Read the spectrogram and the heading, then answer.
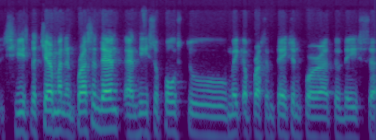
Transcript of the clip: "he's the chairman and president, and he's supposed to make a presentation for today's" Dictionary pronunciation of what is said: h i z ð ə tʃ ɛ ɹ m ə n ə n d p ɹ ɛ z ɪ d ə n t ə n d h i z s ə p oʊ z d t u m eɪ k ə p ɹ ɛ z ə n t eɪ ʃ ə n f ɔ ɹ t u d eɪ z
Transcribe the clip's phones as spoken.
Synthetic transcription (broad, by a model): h i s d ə tʃ ɛ ɹ m ə n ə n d p ɹ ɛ s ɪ d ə n t ə n d h i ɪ s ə p oʊ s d t u m eɪ k ə p ɹ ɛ s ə n t eɪ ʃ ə n f ɔ ɹ t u d eɪ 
